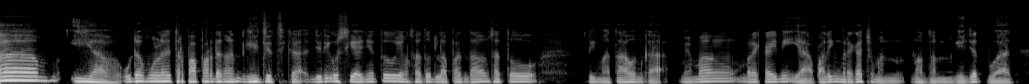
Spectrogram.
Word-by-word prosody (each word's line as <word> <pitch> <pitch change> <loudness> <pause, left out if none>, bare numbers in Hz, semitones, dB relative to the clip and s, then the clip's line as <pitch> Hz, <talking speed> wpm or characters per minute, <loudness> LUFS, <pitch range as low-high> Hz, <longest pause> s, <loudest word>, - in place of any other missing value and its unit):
Mmm, 185 -2 +9
iya. 120 -10 +3
Udah 135 +7 +3
mulai 140 +1 +4
terpapar 135 -1 0
dengan 130 +1 +2
gadget 130 -1 +2
sih - - -23
Kak, 105 +1 -5
jadi 120 +3 0
usianya 130 -3 0
tuh 145 +2 +2
yang 125 - 0
satu 120 0 -3
8 110 -1 -3
tahun, 110 +5 -2
satu 125 0 -1 0.6
5 100 -2 -4
tahun 105 +2 -2
Kak. 90 -5 -8
Memang 135 +7 -3
mereka 110 0 -3
ini 120 +3 -1
ya 90 -5 -4
paling 120 +6 -1
mereka 115 +3 0
cuman 95 -3 -7
nonton 95 0 -6
gadget 115 +7 -3
buat, 90 -5 -5
120 Hz, 175 wpm, -23 LUFS, 105-135 Hz, 0.6 s, Mmm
